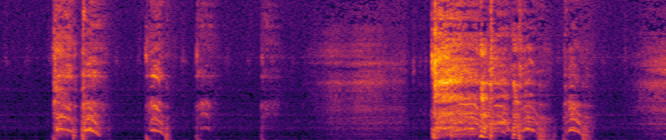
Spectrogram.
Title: Dry Coughing Fit in the Afternoon.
